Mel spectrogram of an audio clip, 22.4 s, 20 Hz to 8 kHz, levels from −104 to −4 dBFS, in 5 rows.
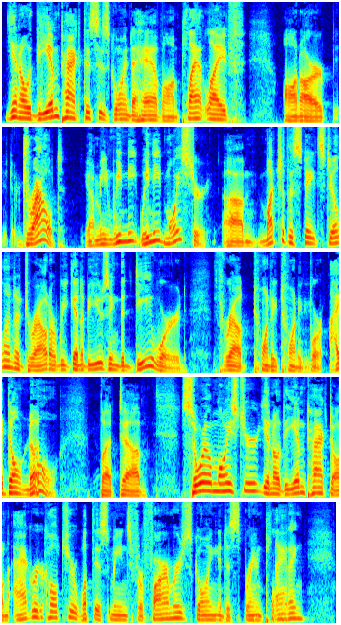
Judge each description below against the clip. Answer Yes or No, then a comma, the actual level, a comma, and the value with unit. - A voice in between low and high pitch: No, low, 120 Hz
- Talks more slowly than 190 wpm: Yes, average, 170 wpm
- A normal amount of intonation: No, wide, 6.6 semitones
